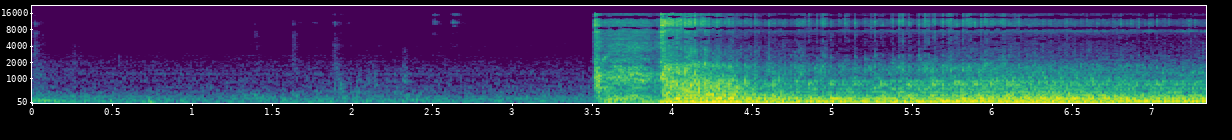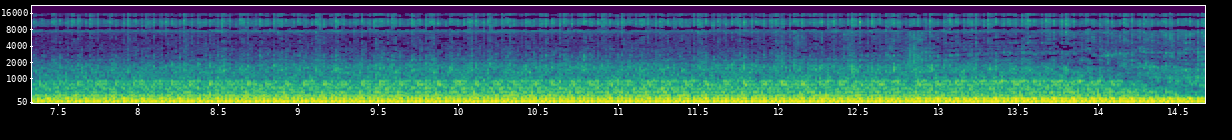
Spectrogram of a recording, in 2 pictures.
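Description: Turbocharged 5.3-litre LS V8 with decapped 80 lb/hr truck injectors cold-starting: about three and a half seconds in it cranks for barely half a turn and fires right up, flares for a couple of seconds, then settles into a steady, smooth idle. The decapped injectors give no hard starting or uneven running when cold.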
